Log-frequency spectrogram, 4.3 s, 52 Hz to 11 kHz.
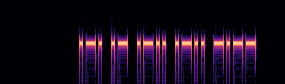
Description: Morse code, heard as a keyed tone, about 26 wpm, 700 Hz. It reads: RALLY
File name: 5 Letter Words - First 3 Letters Given - 25wpm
